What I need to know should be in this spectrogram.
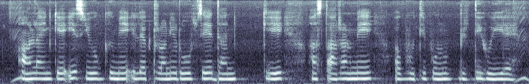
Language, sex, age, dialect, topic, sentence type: Hindi, female, 25-30, Garhwali, banking, statement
